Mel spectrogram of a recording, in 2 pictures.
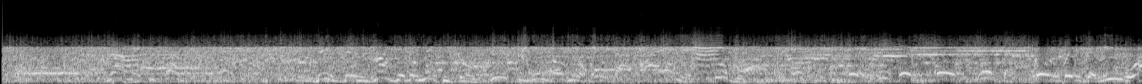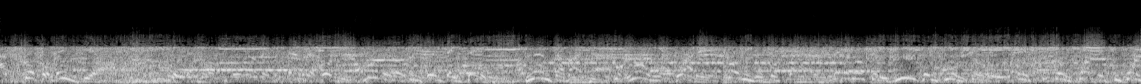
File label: radio mexicano; xevoz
